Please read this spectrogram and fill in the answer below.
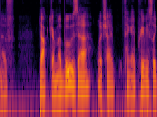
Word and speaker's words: Mabuse: Thanks to Stephen for the correct pronunciation of Dr. Mabuza, which I think I previously called Mabuse.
